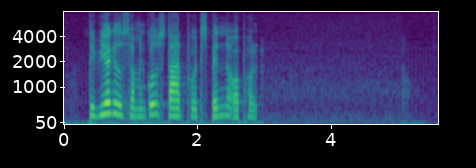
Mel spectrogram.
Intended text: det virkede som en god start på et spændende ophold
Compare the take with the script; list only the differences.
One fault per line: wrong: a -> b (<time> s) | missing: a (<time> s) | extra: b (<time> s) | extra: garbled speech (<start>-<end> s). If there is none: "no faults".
no faults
